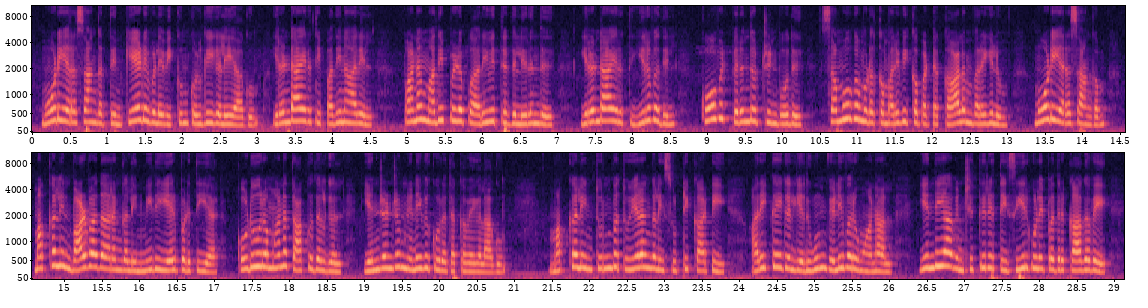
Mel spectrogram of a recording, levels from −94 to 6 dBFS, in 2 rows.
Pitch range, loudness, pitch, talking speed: 240-305 Hz, -18 LUFS, 265 Hz, 85 wpm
